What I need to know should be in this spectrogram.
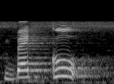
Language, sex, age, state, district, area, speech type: Kannada, female, 18-30, Karnataka, Tumkur, rural, read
